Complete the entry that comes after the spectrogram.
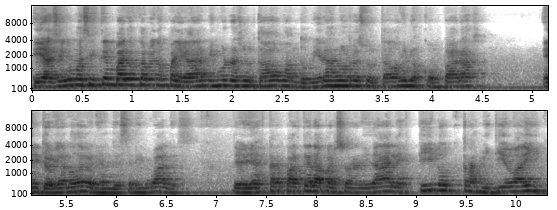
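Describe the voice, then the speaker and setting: A man's high-pitched voice at a very fast pace, with ordinary pitch variation, audible room echo and noticeable background noise. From Colombia, Valledupar. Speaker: embroidery designer and online teacher. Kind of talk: live stream Q&A. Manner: conversational, with fillers.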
